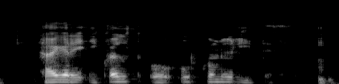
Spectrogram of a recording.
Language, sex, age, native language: Icelandic, male, 30-39, Icelandic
